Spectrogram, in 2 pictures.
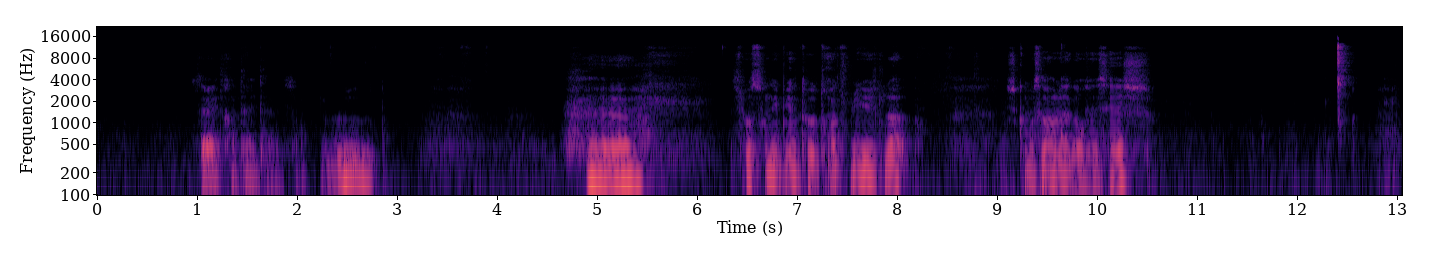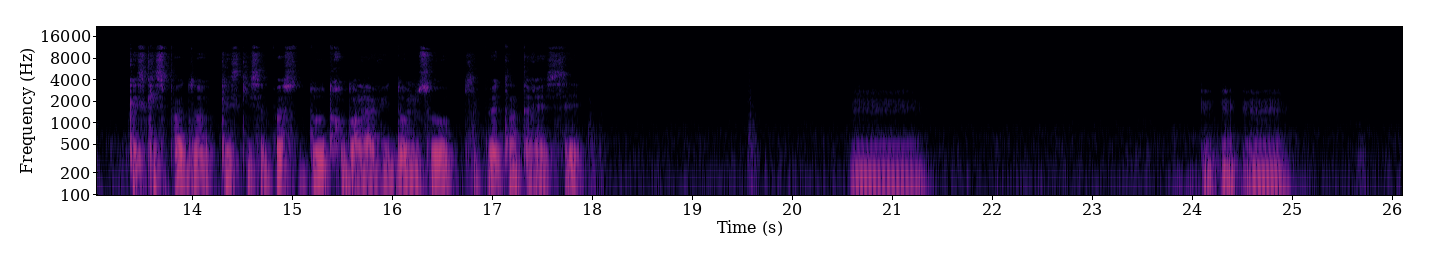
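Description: A young man talks close by in a casual, relaxed way, pausing now and then.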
